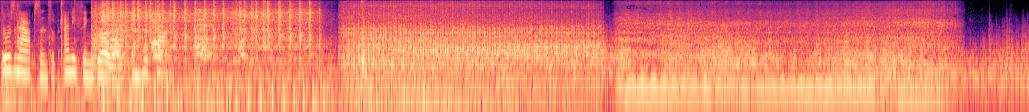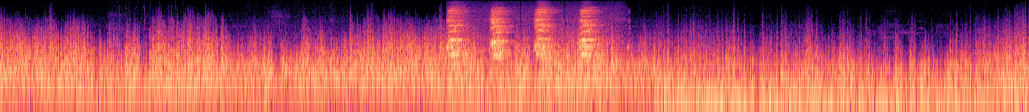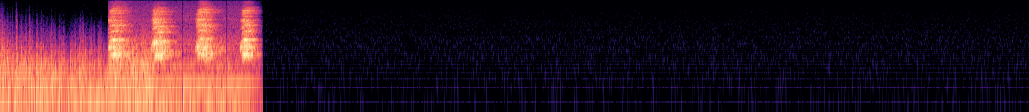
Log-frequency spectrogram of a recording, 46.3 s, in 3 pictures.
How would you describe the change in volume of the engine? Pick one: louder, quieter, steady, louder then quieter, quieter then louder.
quieter.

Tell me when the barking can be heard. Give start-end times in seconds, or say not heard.
1.6-3.7, 22.1-24.9, 32.5-34.8.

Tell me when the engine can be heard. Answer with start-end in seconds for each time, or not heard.
0.0-14.4.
